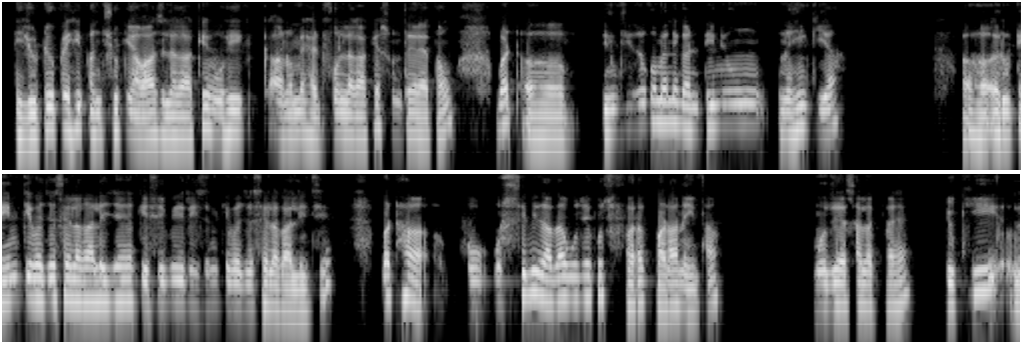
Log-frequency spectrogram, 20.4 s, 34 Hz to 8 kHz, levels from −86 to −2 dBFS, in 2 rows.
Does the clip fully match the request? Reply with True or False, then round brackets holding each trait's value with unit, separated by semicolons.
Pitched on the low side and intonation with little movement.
False (120 Hz; 4.1 semitones)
